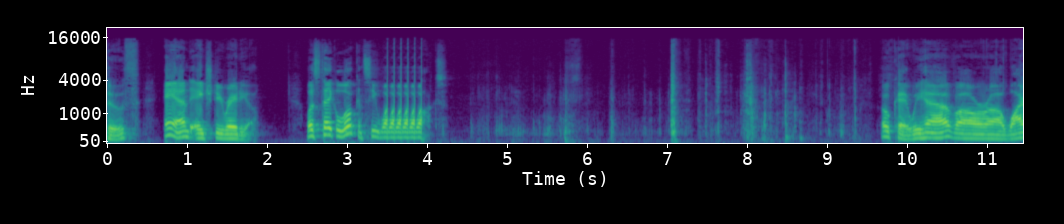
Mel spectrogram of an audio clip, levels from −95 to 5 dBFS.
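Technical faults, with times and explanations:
3.50–3.93 s, system hang loop: the computer or its driver stalled while the sound hardware kept replaying the same ring buffer, so one 85 ms slice of audio repeats five times back to back. The period fits a 4096-sample buffer. At about 11.7 repeats per second the result is a rapid, mechanical machine-gun stutter rather than a steady buzz, and around 0.4 s of the real audio never arrives.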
